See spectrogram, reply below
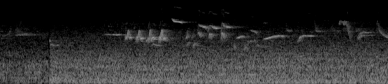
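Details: Common redstart (Phoenicurus phoenicurus) in May–June 2018, singing to defend its nest territory while feeding nestlings insects: a short, high phrase of thin whistled notes, then a quick jangling trill and scattered twittery notes; steady low background rumble.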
